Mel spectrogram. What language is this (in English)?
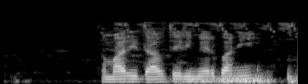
Goaria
